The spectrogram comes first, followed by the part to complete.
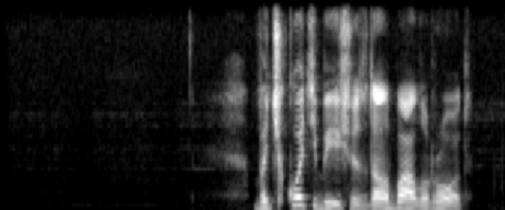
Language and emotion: Russian, angry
